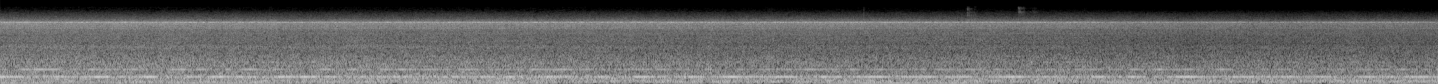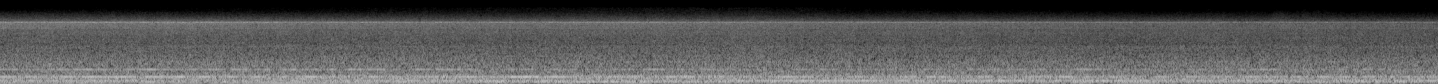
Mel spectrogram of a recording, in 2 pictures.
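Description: Amtrak P32 locomotive-hauled test train running steadily: a constant hum with a high whine over a low rumble, slowly fading.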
